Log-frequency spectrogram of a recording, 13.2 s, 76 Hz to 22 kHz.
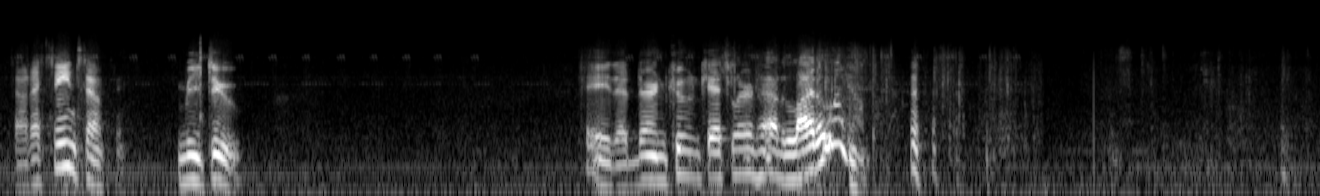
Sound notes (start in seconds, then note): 3.0 insects chirping; 9.0 both laughing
